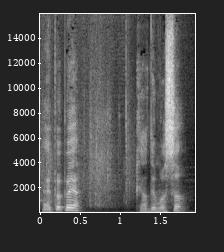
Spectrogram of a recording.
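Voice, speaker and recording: A man's voice: fairly high pitch, lively intonation, normal speed, darkish tone, slight background noise, lightly acted. An actor playing a polite, eager young bookshop salesman in a French radio comedy, deferential, with a Quebec French accent. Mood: eager, selling.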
